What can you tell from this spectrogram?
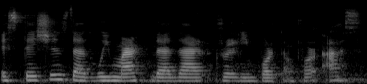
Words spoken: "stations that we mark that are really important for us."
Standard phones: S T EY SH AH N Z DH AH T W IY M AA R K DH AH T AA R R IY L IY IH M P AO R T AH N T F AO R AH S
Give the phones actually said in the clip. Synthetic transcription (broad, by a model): S T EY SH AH N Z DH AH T W IY M AA R K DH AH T AA R R IY L IY IH M P AO R T AH N T F AO R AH S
